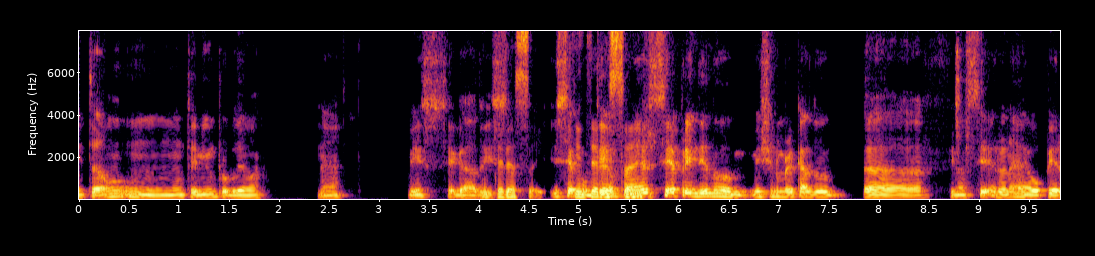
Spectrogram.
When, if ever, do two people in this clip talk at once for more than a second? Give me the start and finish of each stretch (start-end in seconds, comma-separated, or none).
4.0-5.8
